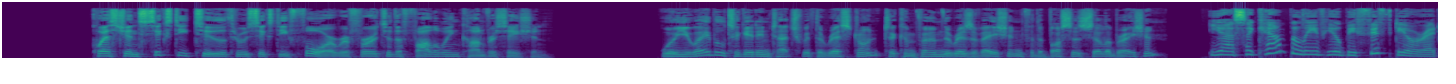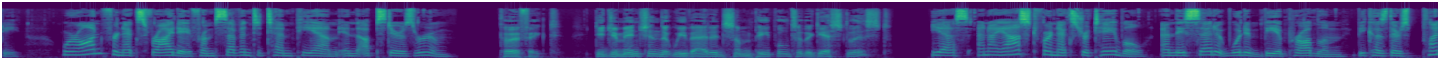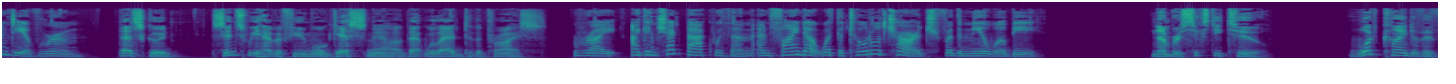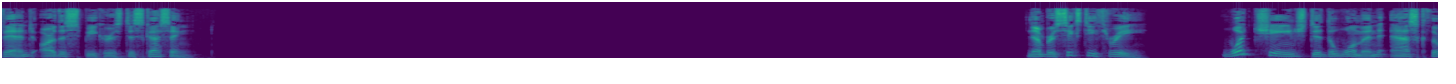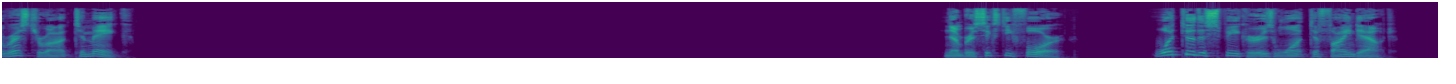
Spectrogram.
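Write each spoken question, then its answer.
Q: What kind of event are the speakers discussing?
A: A birthday celebration for the boss

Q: What change did the woman ask the restaurant to make?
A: Add an extra table

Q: What do the speakers want to find out?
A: The total price of the meal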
